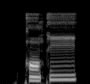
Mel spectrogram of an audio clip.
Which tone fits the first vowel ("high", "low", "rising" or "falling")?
low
